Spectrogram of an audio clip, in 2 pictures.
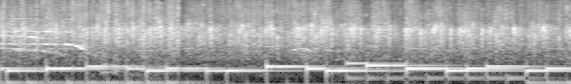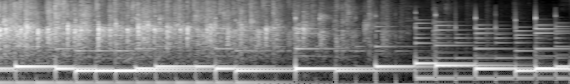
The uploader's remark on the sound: Recorded live at Fromagerie Elgin in Sudbury.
